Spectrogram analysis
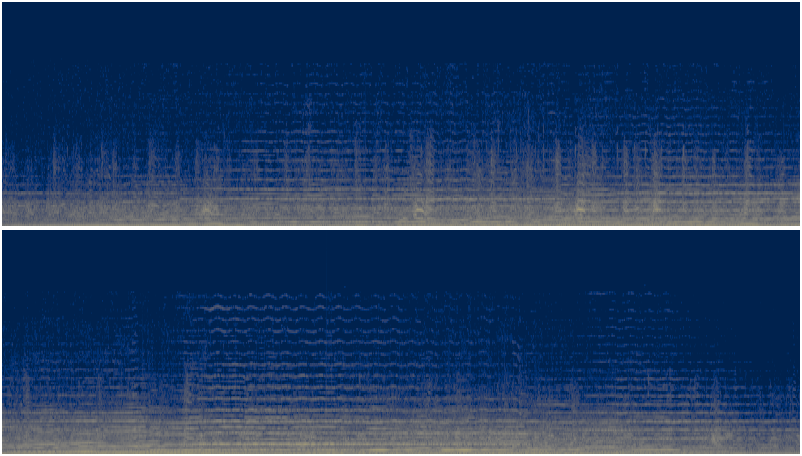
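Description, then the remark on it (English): A large flock of wild geese honking continuously at Kalaverick Wetland Centre near Dumfries, a dense overlapping chorus of calls with some individual honks standing out, steady and loud throughout. “Wonderful, evocative sound of the geese there at Kalaverick Wetland Centre, near Dumfries.”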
